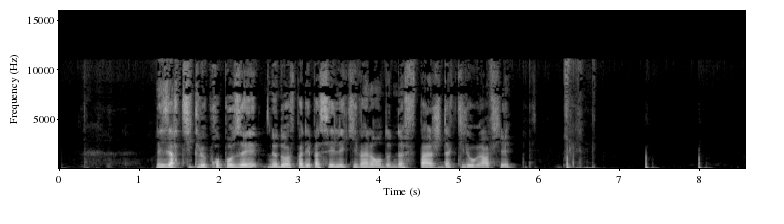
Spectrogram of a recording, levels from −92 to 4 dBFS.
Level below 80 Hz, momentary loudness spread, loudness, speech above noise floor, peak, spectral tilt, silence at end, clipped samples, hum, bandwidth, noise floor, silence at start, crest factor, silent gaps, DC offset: -50 dBFS; 24 LU; -24 LUFS; 58 dB; 0 dBFS; -5 dB/octave; 0.55 s; under 0.1%; none; 11.5 kHz; -81 dBFS; 1.2 s; 24 dB; none; under 0.1%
